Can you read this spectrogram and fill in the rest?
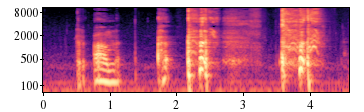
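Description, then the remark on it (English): Several harsh coughs in an irregular series, with a throat-clearing rasp between bursts and a voiced sound near the start; loud and up front against a quiet background. “There's the cough I was talking about earlier.”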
